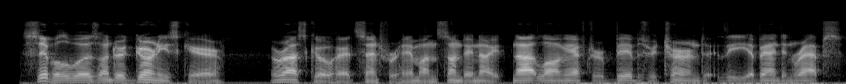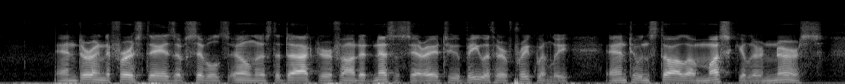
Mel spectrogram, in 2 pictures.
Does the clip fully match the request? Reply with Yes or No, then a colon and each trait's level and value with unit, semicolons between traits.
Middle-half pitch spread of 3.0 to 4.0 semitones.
No: narrow, 2.6 semitones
